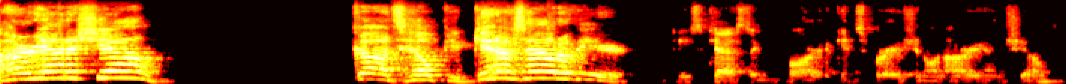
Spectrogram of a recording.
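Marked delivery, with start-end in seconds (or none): 0.0-4.2 very high, very loud top-of-the-lungs yell. A player's character calls out to another character to get them out, shouting at the top of his lungs. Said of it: "the top of his lungs".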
